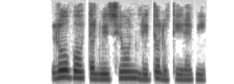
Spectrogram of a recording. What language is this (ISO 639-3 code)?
pus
